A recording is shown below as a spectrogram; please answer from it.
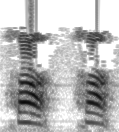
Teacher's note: Kha is a heavy sound. You raise the back of the tongue.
